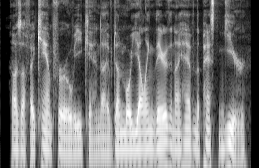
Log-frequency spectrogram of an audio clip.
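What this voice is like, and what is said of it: Unusually deep, husky voice. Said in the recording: “sultry tones ... ever-so-deep voice”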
